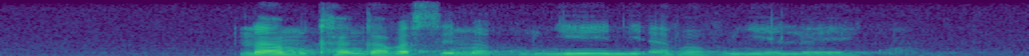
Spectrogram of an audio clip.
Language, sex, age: South Ndebele, female, 18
